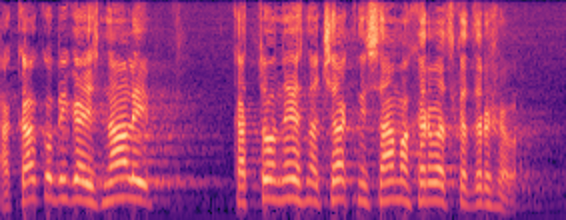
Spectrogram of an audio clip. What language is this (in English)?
Croatian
